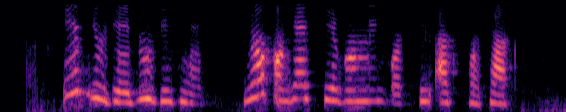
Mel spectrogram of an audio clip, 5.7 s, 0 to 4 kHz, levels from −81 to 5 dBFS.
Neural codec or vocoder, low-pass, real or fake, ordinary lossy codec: codec, 44.1 kHz, 2.6 kbps, SNAC; 3.6 kHz; fake; none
